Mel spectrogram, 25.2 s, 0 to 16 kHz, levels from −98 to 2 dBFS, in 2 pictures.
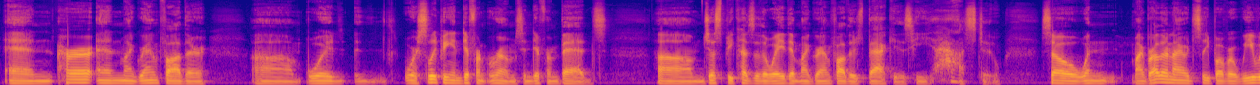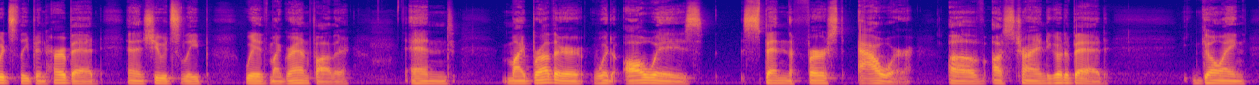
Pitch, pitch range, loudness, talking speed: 100 Hz, 95-110 Hz, -23 LUFS, 165 wpm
